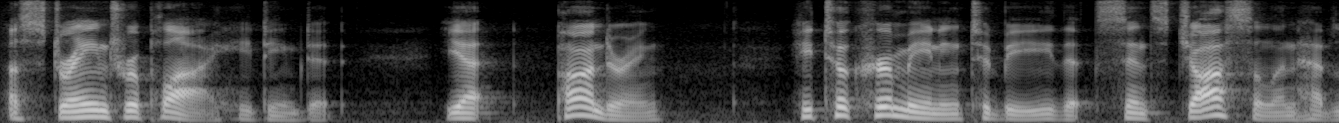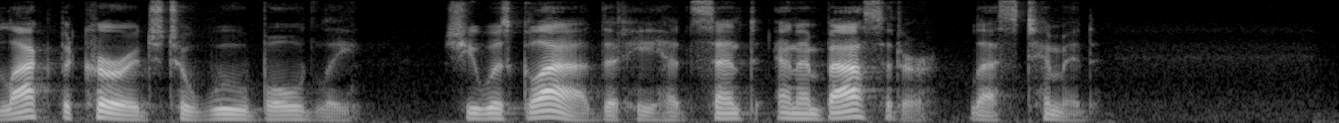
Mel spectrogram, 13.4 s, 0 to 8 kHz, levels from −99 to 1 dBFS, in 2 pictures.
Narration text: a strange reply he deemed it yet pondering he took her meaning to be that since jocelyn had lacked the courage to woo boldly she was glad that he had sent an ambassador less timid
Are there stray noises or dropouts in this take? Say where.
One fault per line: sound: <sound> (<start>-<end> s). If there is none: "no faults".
no faults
